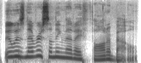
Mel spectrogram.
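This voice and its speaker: A young woman co-hosting a casual chat podcast, telling stories in an animated way and acting out what people said. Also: sits high, rapid-fire, no echo, clean studio sound. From United States. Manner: storytelling, animated, acts out quotes. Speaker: podcast co-host.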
